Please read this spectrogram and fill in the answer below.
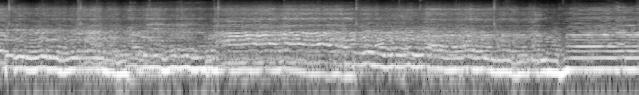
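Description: Male voice chanting a khassaide, a Mouride devotional poem, into a microphone: one continuous line that slides and wavers between held notes.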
